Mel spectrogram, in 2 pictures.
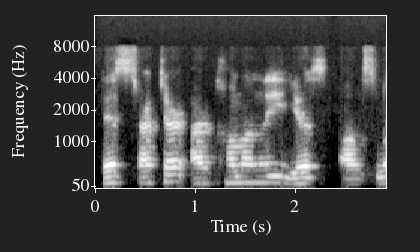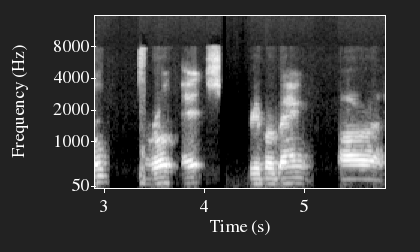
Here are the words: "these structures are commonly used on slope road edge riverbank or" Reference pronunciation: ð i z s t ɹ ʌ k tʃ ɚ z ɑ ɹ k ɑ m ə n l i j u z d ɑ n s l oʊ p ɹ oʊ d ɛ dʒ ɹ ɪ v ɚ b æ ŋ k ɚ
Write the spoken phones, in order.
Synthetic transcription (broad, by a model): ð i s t ɹ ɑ k tʃ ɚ ɑ ɹ k ɑ m ə n l i j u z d ɑ n s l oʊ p ɹ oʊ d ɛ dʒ ɹ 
